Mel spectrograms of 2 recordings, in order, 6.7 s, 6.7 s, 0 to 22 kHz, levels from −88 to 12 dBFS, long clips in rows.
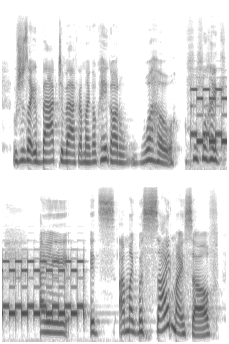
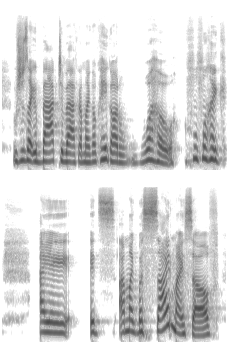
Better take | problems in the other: second | doorbell; loud; from 3 to 4.5 s; peak 5 dB above the speech

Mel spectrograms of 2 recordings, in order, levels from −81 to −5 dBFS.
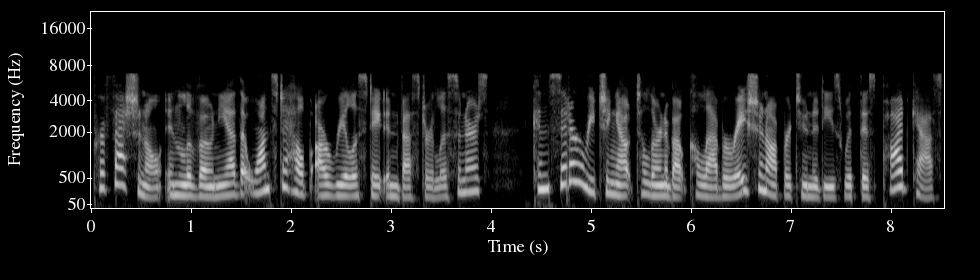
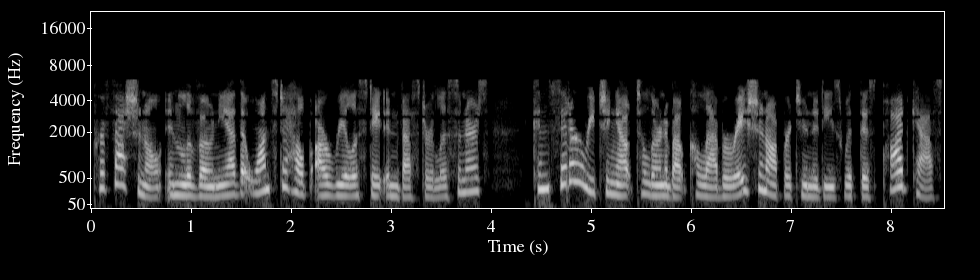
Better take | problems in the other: first | garbled, watery; badly; nothing above 6 kHz; slightly in the first

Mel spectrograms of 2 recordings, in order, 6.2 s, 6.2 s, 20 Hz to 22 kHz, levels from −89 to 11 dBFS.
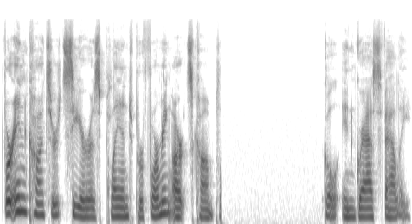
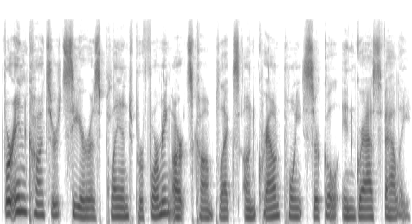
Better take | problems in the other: second | audio cutting out; at 3.5 s for 1.5 s

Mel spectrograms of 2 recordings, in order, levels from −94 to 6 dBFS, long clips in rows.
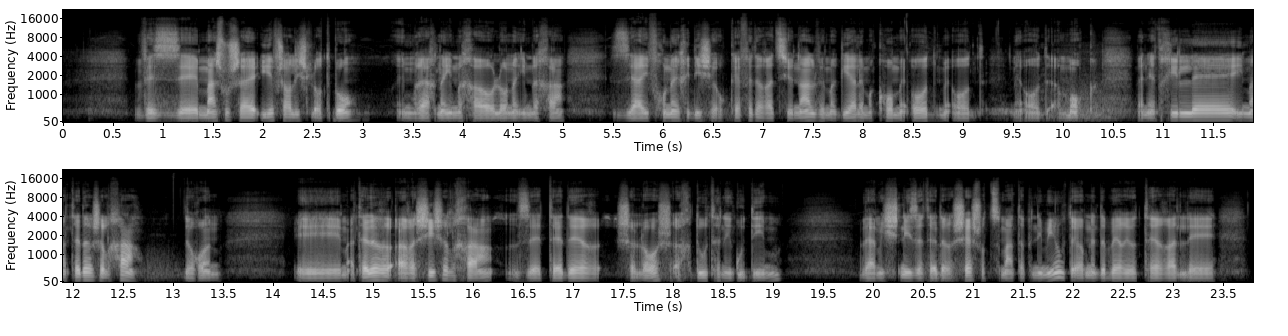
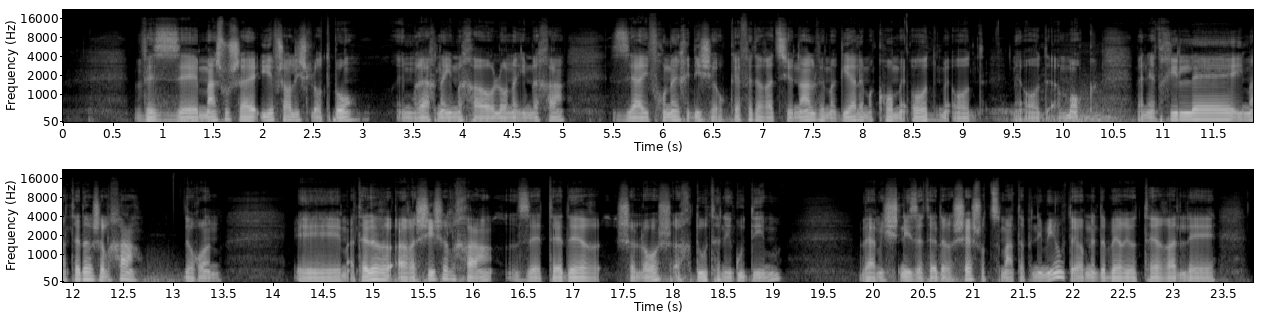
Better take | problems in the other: second | thin; somewhat; fading below 350 Hz

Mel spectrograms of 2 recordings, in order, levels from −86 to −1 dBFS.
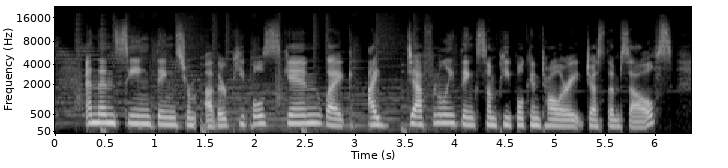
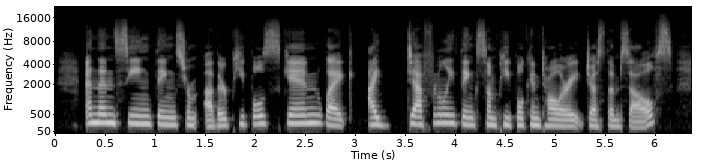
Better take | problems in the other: second | background music; faint; throughout; 20 dB below the speech

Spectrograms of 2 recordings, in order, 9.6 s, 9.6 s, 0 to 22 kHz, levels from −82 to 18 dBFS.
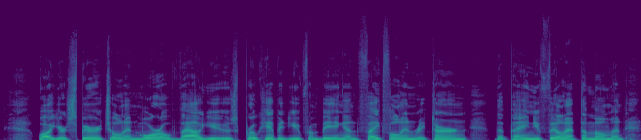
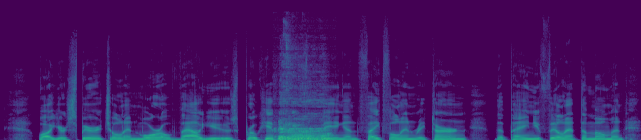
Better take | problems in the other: first | dog barking; loud; at 4 s; peak 5 dB above the speech

